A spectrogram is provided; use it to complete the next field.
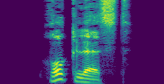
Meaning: second-person singular subjunctive I of ruckeln
- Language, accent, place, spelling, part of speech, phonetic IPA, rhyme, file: German, Germany, Berlin, rucklest, verb, [ˈʁʊkləst], -ʊkləst, De-rucklest.ogg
